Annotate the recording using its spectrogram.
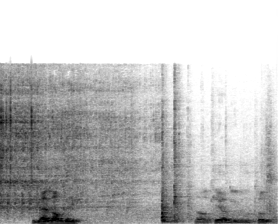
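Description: A tin toy locomotive clatters as it is set down on a board.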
